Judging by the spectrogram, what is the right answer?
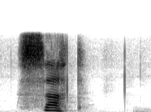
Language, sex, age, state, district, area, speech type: Kashmiri, female, 30-45, Jammu and Kashmir, Shopian, rural, read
